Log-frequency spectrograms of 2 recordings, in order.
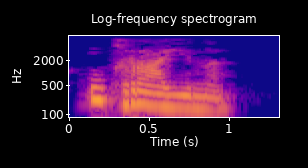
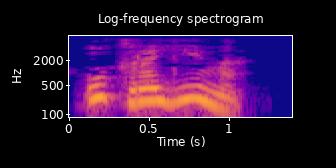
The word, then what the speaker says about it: Україна: Тоді як за нормами сучасної української мови в цих словах наголос повинен ставитись тільки на «ї». І єдино правильна вимова така – «Україна», «Український», «По-українськи».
